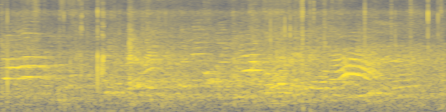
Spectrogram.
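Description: Indistinct chatter of several people's voices in a busy public space, with one voice rising louder near the end.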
